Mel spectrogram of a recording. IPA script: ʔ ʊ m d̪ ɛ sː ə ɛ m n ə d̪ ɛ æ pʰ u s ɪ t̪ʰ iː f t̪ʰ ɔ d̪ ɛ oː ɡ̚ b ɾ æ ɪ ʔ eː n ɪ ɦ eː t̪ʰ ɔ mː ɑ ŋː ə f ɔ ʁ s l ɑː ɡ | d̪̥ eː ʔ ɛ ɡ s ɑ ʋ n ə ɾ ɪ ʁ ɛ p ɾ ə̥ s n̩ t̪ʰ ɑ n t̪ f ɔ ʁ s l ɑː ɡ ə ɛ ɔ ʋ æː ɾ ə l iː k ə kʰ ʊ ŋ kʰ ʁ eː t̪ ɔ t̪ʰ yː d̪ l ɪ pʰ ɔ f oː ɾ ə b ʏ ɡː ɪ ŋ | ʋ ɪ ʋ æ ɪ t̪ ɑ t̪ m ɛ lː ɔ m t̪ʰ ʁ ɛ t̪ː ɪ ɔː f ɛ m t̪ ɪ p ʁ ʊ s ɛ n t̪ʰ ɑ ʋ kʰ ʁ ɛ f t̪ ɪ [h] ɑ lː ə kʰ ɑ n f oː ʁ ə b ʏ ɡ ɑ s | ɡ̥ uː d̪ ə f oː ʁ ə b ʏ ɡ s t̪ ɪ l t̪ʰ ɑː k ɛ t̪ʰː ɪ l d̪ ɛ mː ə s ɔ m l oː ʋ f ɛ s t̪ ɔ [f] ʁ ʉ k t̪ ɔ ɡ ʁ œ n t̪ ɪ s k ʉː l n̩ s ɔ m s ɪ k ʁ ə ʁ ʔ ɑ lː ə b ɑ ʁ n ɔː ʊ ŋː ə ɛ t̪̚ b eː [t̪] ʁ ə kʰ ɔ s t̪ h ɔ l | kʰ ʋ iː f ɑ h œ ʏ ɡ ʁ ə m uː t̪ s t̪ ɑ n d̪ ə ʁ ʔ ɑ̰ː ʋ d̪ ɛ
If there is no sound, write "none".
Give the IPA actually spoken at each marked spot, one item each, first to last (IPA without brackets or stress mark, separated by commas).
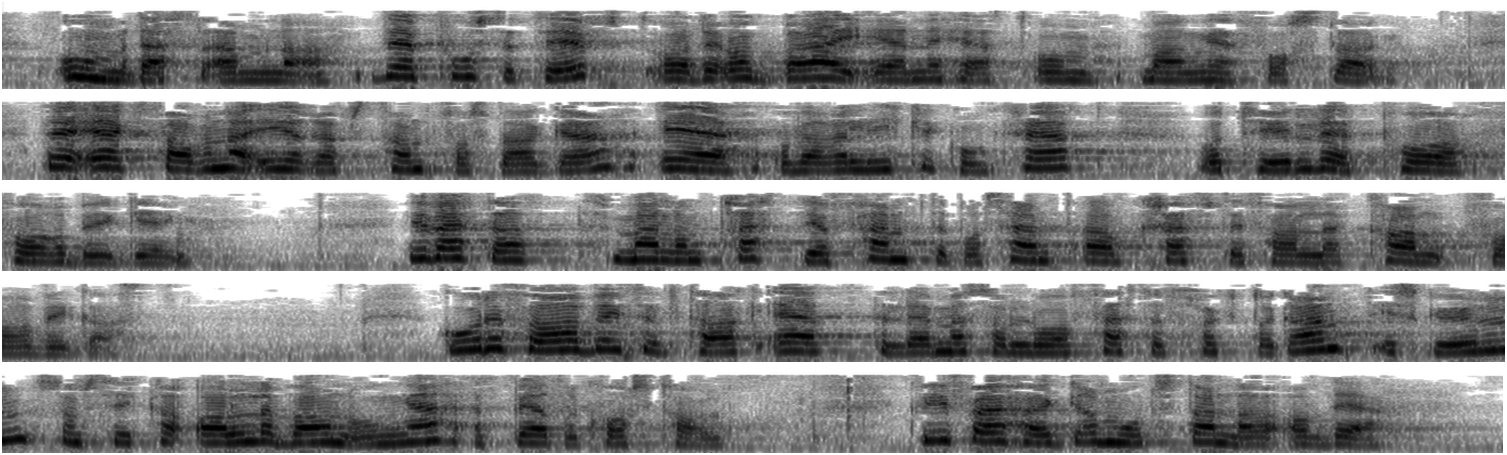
f, f, d̪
